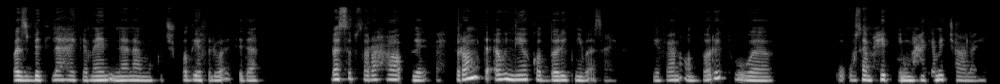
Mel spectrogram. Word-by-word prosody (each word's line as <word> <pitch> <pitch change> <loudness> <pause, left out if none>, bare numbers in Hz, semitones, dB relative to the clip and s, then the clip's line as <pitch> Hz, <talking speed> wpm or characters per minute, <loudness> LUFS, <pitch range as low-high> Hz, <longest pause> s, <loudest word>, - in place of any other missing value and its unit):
واثبت 195 0 +3
لها 205 -1 -1
كمان 195 0 +2
إن 195 -4 +1
أنا 190 0 +3
ما 180 0 0
كُنتش 190 +1 -16
فاضية 200 0 -1
في 190 - -10
الوقت 195 +7 -4
ده، 185 0 -4 0.7
بس 235 +2 +3
بصراحة 220 -2 -3
ب 190 - +1 0.2
احترمت 245 - +3
أوي 230 +1 +2
إن 215 - +7
هي 220 - +5
قدّرتني 195 -3 +1
بقى 185 - -6
ساعتها، 175 -1 -20 0.2
هي 180 - -3
فعلًا 200 +2 -3
قدّرت 210 - -3
و 200 -4 0 0.8
و - - -11
وسامحتني، 205 0 0
وما 180 - +5
حكمتش 200 +2 -1
عليَّ. 180 0 -6
195 Hz, 180 wpm, -23 LUFS, 185-220 Hz, 0.8 s, إن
